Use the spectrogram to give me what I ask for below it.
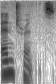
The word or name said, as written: entrance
